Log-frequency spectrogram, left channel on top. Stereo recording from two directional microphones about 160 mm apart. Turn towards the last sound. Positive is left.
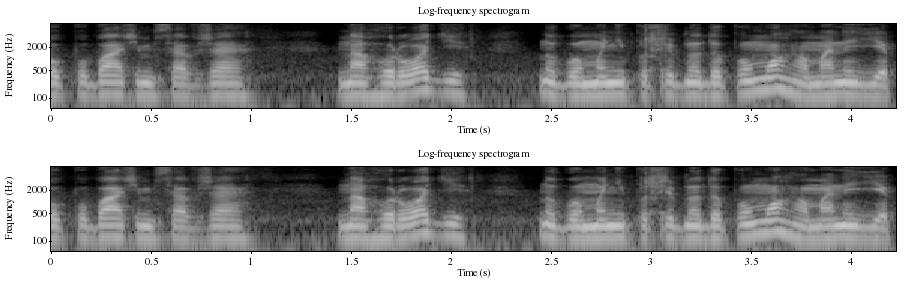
turn(degrees=15)  # may be behind; listen again after turning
